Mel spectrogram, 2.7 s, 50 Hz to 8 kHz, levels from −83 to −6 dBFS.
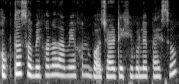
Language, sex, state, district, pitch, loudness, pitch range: Assamese, female, Assam, Kamrup Metropolitan, 270 Hz, -18 LUFS, 250-290 Hz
